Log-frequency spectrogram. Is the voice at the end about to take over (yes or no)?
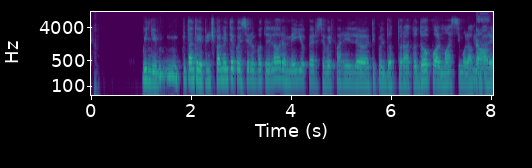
no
